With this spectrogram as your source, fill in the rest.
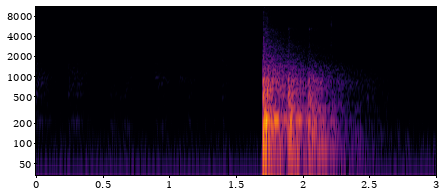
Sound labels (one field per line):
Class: door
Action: closing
